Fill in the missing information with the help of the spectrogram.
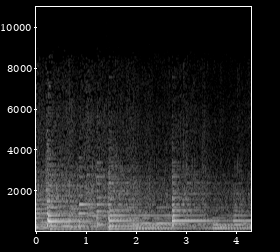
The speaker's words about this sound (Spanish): Alguien que pueda aplaudir a Dios más fuerte, por favor.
